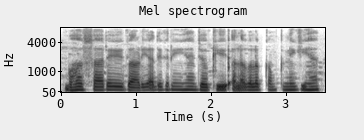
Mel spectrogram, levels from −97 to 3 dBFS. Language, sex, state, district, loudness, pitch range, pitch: Hindi, male, Uttar Pradesh, Lalitpur, -16 LUFS, 140-145 Hz, 140 Hz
